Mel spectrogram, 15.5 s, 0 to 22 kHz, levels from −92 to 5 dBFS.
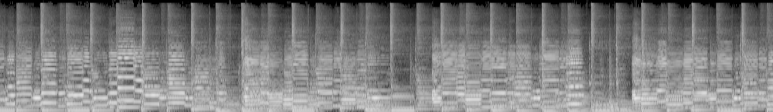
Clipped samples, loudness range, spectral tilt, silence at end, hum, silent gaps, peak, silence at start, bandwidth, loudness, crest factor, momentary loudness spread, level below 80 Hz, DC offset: under 0.1%; 3 LU; -4 dB/octave; 0 s; none; none; 0 dBFS; 0 s; 20 kHz; -12 LUFS; 12 dB; 6 LU; -24 dBFS; under 0.1%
